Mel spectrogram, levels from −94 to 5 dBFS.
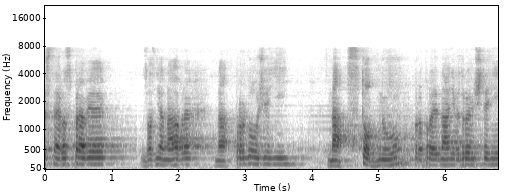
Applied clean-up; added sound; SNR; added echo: neural separator model SepFormer DNS4.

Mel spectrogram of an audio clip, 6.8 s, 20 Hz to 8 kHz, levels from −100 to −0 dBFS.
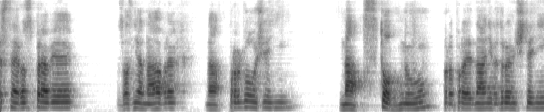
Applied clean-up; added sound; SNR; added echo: neural mask model DeepFilterNet 3.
